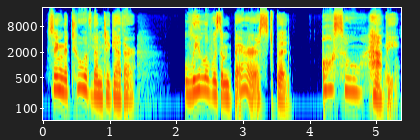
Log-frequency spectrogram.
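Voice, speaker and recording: A woman reading scripted literary fiction as an audiobook narrator, with measured, expressive storytelling. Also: medium pitch, slightly rough, no room sound, clean studio sound. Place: dry studio.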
